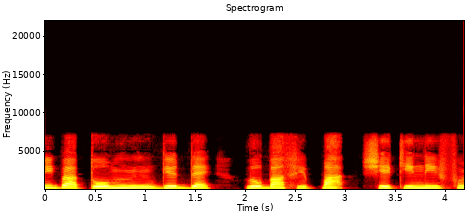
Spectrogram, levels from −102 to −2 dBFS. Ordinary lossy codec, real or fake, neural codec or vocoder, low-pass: none; fake; codec, 16 kHz, 0.5 kbps, FunCodec, trained on LibriTTS, 25 frames a second; 7.2 kHz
